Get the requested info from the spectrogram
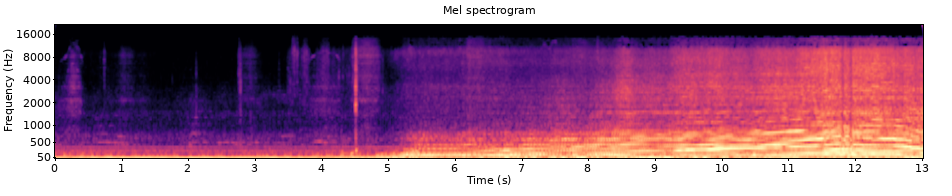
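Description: Car engine heard from inside the cabin, idling steadily, then from about five seconds in pulling at full throttle as the car accelerates hard. Its pitch climbs and it grows louder, and near the end the pitch drops at an upshift.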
